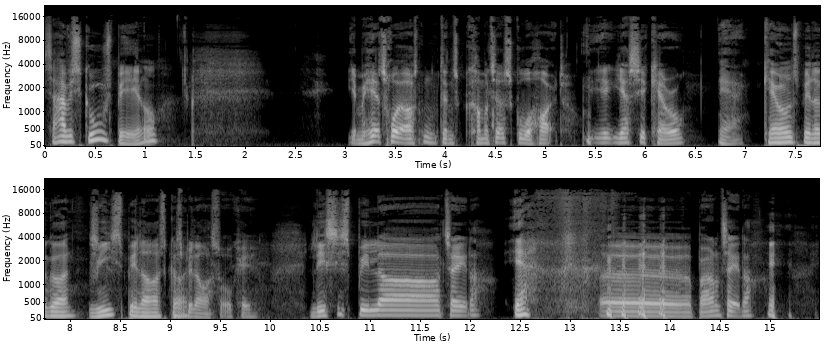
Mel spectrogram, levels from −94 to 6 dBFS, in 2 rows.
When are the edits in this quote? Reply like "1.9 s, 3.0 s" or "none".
5.4 s, 8.2 s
